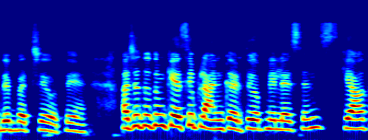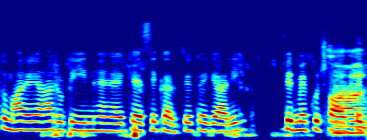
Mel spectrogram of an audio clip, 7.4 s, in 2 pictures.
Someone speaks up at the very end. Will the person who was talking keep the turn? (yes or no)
no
